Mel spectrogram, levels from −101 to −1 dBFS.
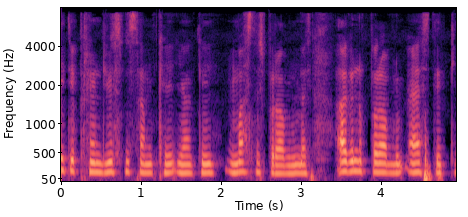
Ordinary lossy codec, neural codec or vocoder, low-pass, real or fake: AAC, 32 kbps; none; 7.2 kHz; real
